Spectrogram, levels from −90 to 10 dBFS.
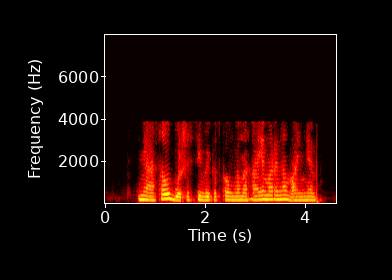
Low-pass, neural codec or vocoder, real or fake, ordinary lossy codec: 7.2 kHz; codec, 16 kHz, 2 kbps, FreqCodec, smaller model; fake; AAC, 16 kbps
